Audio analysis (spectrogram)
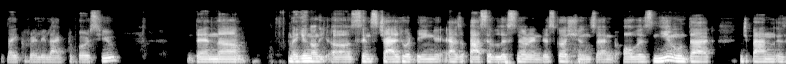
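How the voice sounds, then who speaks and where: A young man from India, a bachelor's student, giving an informal talk, with frequent "like" fillers and restarts. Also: mid-range voice. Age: young adult. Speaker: student speaker. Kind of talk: informal presentation.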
